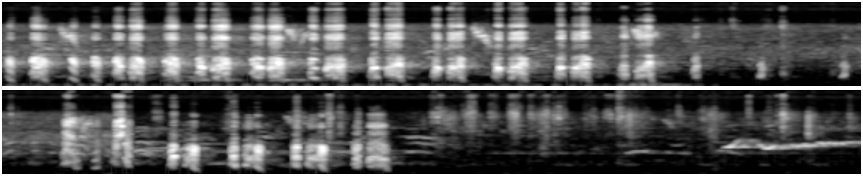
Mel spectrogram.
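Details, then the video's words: Chukar partridge clucking rapidly and loudly over a low hum, then the calls thin into scattered notes, ending with a faint rising whistle. "chakor voice chakor birds chakor sound"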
